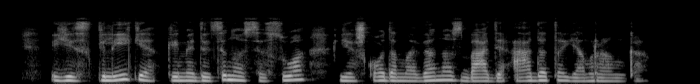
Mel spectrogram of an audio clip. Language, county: Lithuanian, Klaipėda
